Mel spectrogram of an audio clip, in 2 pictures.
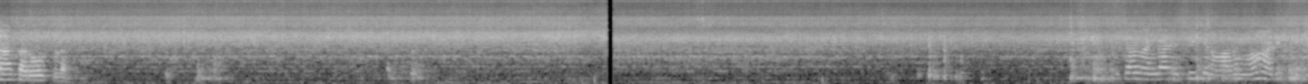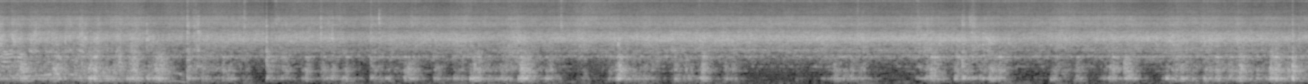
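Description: A metal spatula scrapes and clatters against a metal pan.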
